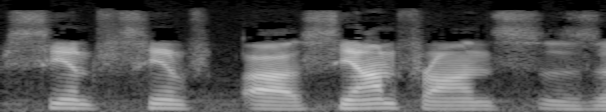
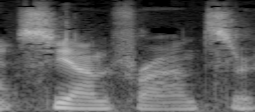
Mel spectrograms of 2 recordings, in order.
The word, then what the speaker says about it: Cianfrance: But yeah, no, this is, I mean, Place Beyond the Pines is Derek Cianfrance's, I always screw up his name. I'm sorry, Derek. – I'm pretty sure that's right. Cianfrance or something. – Cianfrance, I believe, is how it's pronounced.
